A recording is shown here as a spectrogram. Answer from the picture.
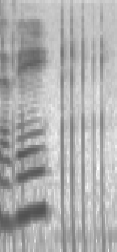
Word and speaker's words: avez: Avez, the Z is also silent.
